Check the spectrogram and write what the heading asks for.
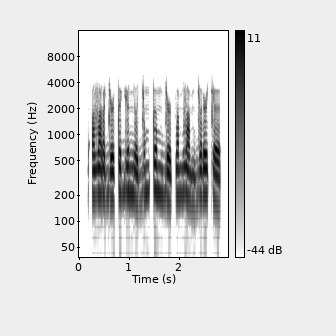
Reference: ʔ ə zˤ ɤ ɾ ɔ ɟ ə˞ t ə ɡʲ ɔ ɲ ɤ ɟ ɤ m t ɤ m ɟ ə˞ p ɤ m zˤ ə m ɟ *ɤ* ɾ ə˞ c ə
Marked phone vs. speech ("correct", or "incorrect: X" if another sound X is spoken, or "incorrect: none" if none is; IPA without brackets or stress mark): correct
